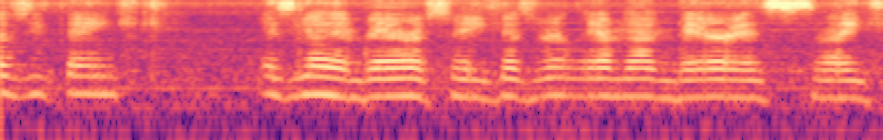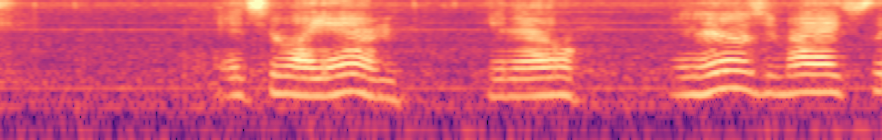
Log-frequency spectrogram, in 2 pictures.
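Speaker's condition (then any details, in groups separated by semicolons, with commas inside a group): Spinal muscular atrophy; tongue constantly vibrating since infancy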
